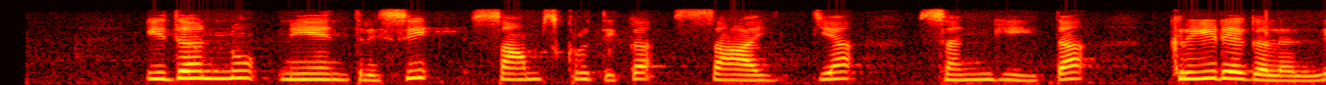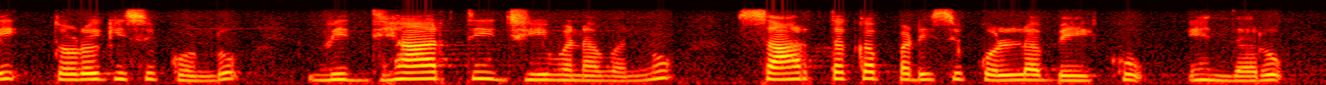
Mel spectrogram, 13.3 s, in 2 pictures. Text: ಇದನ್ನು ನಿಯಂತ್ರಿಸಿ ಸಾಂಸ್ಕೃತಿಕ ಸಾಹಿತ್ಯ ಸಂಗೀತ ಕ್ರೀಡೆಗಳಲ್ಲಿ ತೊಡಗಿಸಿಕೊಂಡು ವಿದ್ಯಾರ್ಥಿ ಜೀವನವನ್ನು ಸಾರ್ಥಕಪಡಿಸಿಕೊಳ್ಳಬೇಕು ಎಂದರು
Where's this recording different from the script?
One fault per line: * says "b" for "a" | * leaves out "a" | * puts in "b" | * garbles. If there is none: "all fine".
all fine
